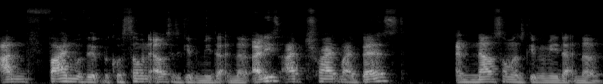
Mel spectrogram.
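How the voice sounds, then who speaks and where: An unremarkable speaking voice from a man, medium in pitch, fairly quick, with lively intonation. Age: 20s. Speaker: YouTuber. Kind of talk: casual vlog talk to camera. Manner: casual, filler-heavy.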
